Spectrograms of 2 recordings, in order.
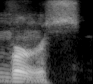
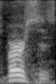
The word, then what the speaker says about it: versus: Someone just shortening the word versus to a singular symbol or syllable verse. But yeah, it's always been it's verses. It's a fun little factoid. Verses. Tell your friends it's verses, not verse.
